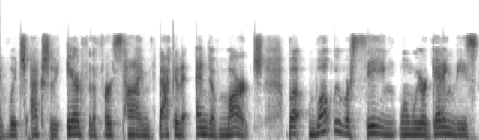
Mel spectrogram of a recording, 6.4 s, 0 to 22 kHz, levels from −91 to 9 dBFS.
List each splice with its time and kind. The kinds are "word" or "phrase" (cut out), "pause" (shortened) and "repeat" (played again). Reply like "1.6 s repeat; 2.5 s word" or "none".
none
